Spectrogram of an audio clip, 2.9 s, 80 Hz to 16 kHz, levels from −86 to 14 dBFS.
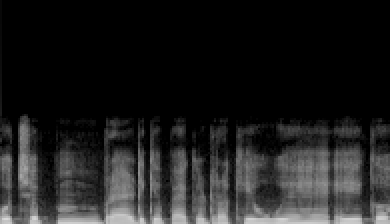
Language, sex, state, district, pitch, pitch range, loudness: Hindi, female, Bihar, East Champaran, 230 Hz, 225-240 Hz, -14 LUFS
